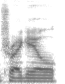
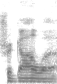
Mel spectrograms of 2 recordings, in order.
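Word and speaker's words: Trigalla: So, yeah, and then Kruppa, of course, suggests the Trigale. Okay, I've been reading it Trigale, but it's actually pronounced Trigala, I think, from the audio.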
